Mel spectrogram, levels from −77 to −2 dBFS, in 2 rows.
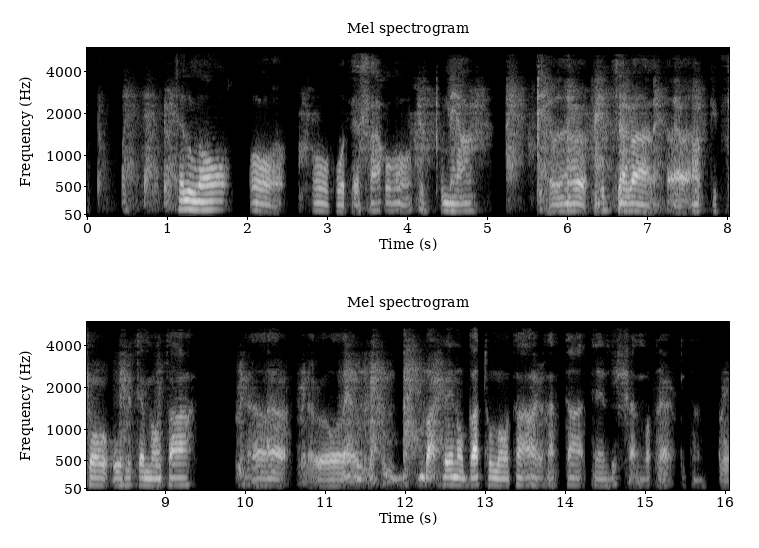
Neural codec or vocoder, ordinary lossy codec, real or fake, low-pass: codec, 16 kHz, 1 kbps, FunCodec, trained on LibriTTS, 50 frames a second; AAC, 24 kbps; fake; 5.4 kHz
